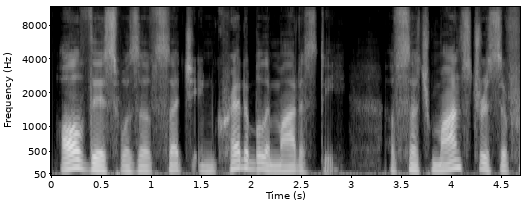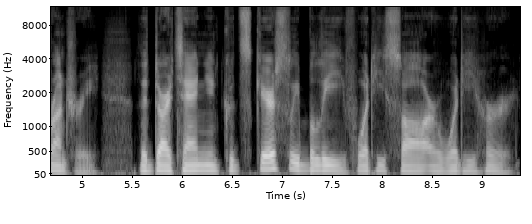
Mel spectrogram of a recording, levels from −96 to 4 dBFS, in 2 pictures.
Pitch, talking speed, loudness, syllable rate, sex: 105 Hz, 145 wpm, -21 LUFS, 4.6 syllables/s, male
